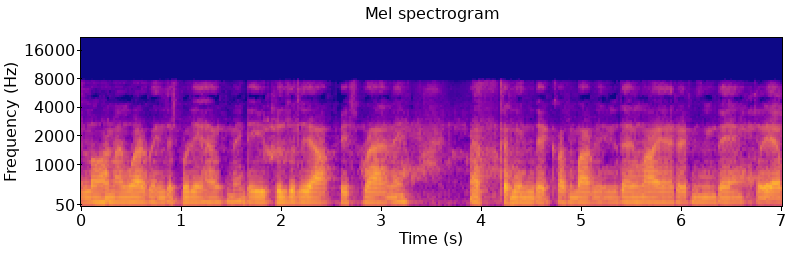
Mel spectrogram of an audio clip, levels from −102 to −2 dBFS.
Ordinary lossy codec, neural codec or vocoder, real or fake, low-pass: none; codec, 16 kHz, 1 kbps, FunCodec, trained on LibriTTS, 50 frames a second; fake; none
